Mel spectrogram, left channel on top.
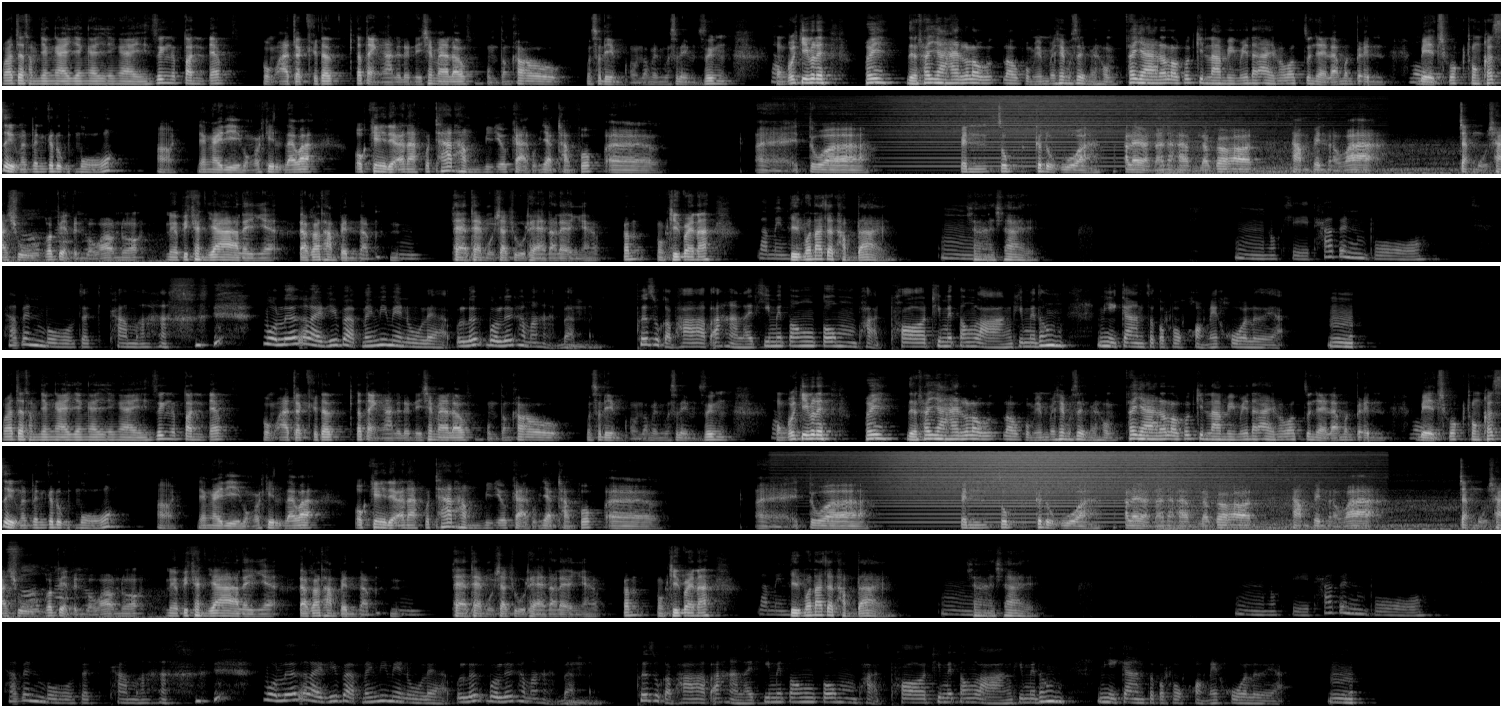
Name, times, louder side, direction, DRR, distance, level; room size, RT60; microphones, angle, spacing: voice 1, 0.0-2.2 2.6-3.3 3.6-5.6 5.8-13.8 14.1-16.1 16.5-21.6 22.5-23.7 24.6-27.5 27.9-28.8 29.6-34.0 34.5-37.3 37.9-38.9 39.6-40.3 50.6-50.9, left 2 dB, 15° left, 0.4 m, -26 dB
voice 2, 14.1-14.4 15.9-16.0 33.9-34.2 36.6-36.7 37.5-38.0 39.4-39.9 42.3-44.4 45.0-50.7 51.3-57.8 58.2-58.5, left 5 dB, 70° left, 0.5 m, -34 dB
sound 1, 22.7-28.9, right 9 dB, 35° right, 0.6 m, -31 dB
Fixed-wing aircraft airplane, 26.5-31.6, equal, 65° right, 2.4 m, -42 dB
12.5 x 4.2 x 7.6 m
head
